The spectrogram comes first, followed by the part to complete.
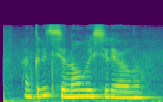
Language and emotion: Russian, neutral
